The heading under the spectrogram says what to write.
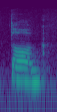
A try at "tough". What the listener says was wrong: Thug? Oh, remember I told you the G-H sometimes sounds like an F. It's tough, like rough or laugh.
